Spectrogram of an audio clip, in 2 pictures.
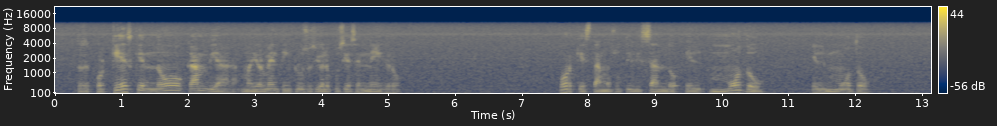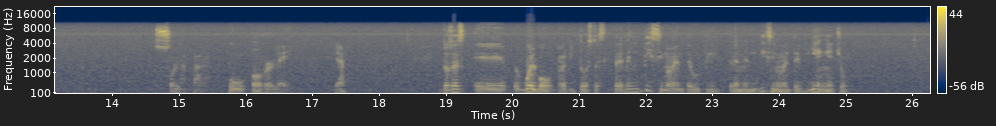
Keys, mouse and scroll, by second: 2.0 click, 2.9 click, 4.4-10.5 drag, 11.8 click.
